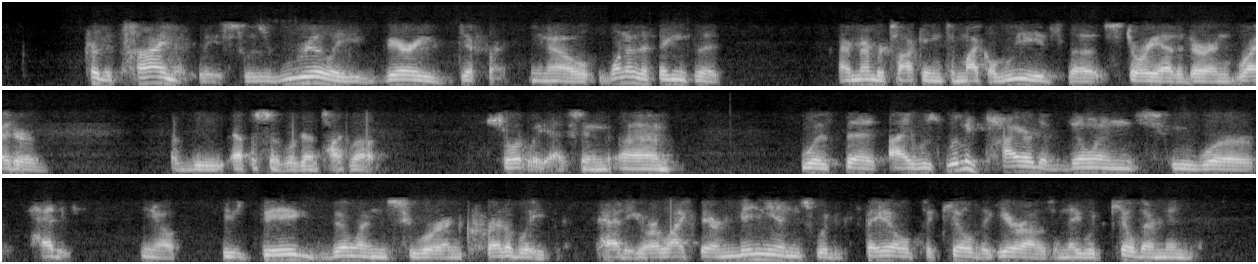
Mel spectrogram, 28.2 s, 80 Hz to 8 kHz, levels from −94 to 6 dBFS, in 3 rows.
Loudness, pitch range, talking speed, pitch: -19 LUFS, 100-120 Hz, 160 wpm, 110 Hz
